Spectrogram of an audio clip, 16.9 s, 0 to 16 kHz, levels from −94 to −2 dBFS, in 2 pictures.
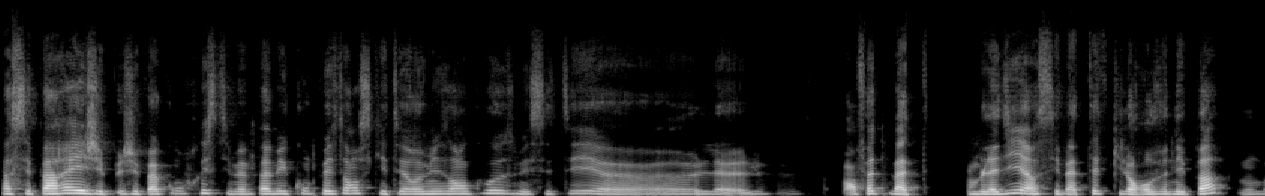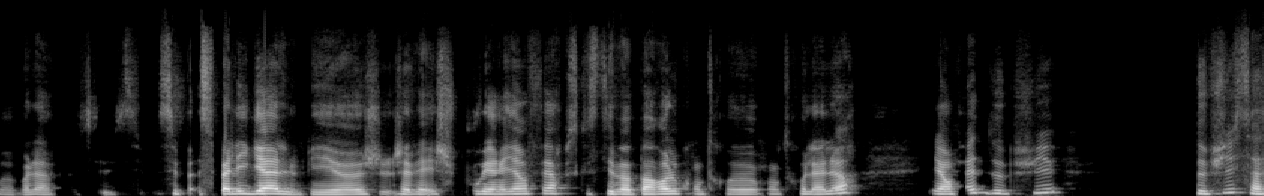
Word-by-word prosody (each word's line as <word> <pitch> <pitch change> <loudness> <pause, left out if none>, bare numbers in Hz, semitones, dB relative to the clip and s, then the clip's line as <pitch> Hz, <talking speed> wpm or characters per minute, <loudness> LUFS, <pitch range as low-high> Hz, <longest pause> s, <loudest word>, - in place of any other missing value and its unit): enfin, 210 - 0
c'est 215 - -4
pareil, 225 +3 +7
j'ai 210 -3 -1
p 200 - -11
j'ai 205 0 -4
pas 195 0 +2
compris. 220 +4 -8
C'était 245 -5 -13
même 195 0 -5
pas 210 0 +2
mes 215 0 -2
compétences 230 +1 -4
qui 215 - -8
étaient 205 0 -5
remises 205 +1 -1
en 215 0 0
cause, 235 0 -5
mais 190 - -6
c'était, 220 +4 -10
heu, 95 - -7
le 190 0 -7
le 195 0 -15 0.5
en - - -1
fait 220 +3 -2
ma 185 -3 +4
tê 180 - -22 0.3
on - - -9
me 190 - +1
l'a 185 - +5
dit, 245 +6 0
hein, - - +4
c'est 210 -1 -7
ma 185 -1 -1
tête 220 +4 -5
qui 210 - -11
leur 185 -2 +4
revenait 185 0 -1
pas. 220 +9 +4
Bon 180 0 -15
bah 180 -2 -16
voilà, 170 0 -6 0.2
c'est 155 - -21 0.3
c'est 215 0 -8
p - - -12
c'est 190 - -11
pas 210 - +11
légal 210 -3 +7
mais 175 -1 0
heu, 180 +1 +1
je 185 0 -11
j'avais 185 -1 -1
je - - -9
pouvais 200 -1 +2
rien 205 +3 +2
faire 225 +1 -1
parce 225 - -19
que - - -23
c'était 200 - -1
ma 185 -1 +6
parole 200 +3 +7
contre, 195 -1 -13
heu, 185 0 -3
contre 190 +1 -10
la 185 0 +1
leur 275 +7 +2 0.5
et 205 - +3
en 195 - +3
fait, 270 +8 -4
depuis 250 +7 -6 0.9
depuis 225 +7 -3
ça 210 -10 +1
205 Hz, 255 wpm, -23 LUFS, 185-220 Hz, 0.9 s, pas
